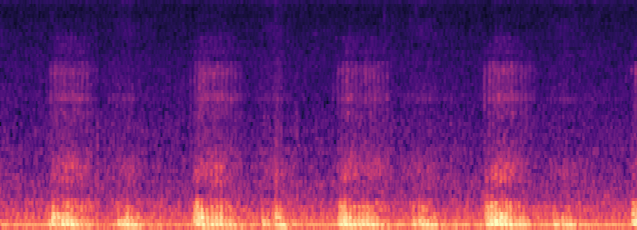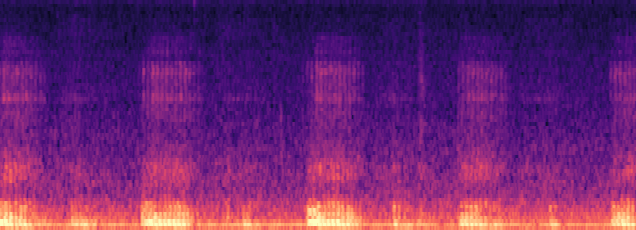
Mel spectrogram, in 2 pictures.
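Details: Cat asleep, snoring gently: a regular train of low, soft breathing pulses at roughly one-and-a-half-second intervals, with a constant faint hum underneath.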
